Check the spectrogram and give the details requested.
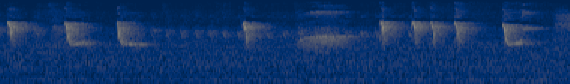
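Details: Prinia learning to sing: loud, high clipped notes sliding downward, spaced about half a second apart, with a brief buzzy smear in the middle and a quick cluster of four chirps later.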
